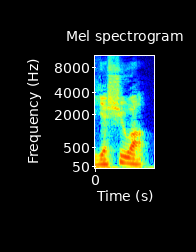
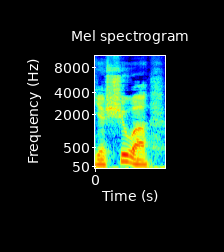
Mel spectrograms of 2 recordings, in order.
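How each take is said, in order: First: The name ends with a catch in the throat. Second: The name ends openly, with no throat catch. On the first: The speaker calls it right. "It actually ends the vowel that comes before it" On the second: The speaker calls it wrong. "which is being completely dropped if you pronounce it Yeshua"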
